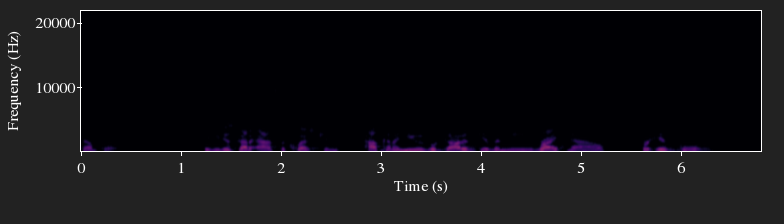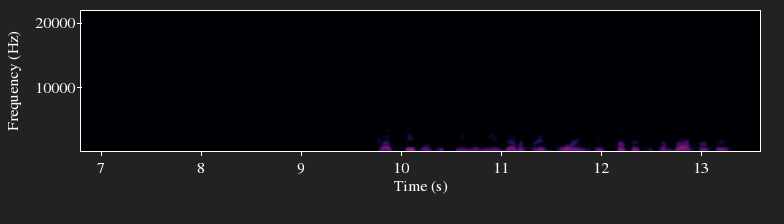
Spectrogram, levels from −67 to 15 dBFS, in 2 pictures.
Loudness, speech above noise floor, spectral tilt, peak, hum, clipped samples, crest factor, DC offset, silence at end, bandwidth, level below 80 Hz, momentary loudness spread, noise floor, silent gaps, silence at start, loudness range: -48 LUFS; 34 dB; -6 dB/octave; -28 dBFS; none; under 0.1%; 20 dB; under 0.1%; 0.2 s; 12 kHz; under -90 dBFS; 11 LU; -82 dBFS; 0.82-1.23 s, 6.81-7.49 s, 7.94-9.77 s; 0 s; 9 LU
